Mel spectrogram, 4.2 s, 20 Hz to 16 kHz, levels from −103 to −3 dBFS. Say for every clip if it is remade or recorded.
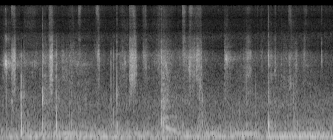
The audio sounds recorded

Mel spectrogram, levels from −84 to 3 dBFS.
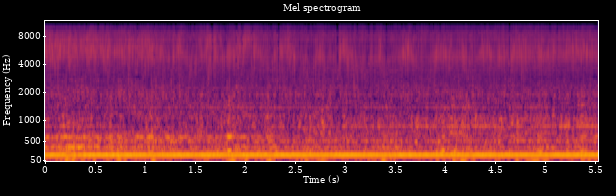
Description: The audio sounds remade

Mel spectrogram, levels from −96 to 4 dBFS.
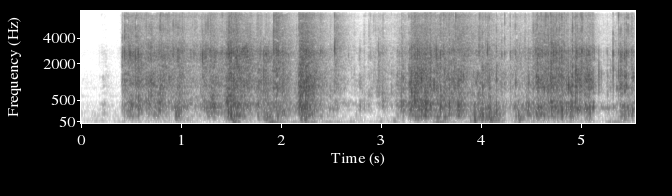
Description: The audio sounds recorded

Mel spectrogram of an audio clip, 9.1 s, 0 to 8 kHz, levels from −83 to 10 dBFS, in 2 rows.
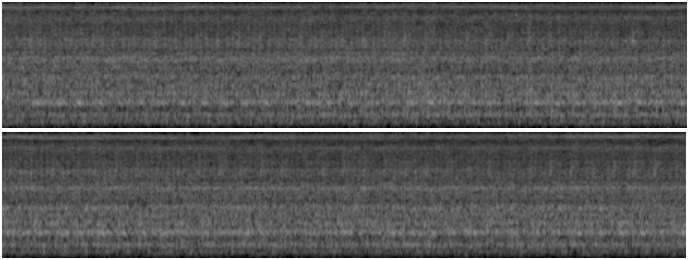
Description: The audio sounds recorded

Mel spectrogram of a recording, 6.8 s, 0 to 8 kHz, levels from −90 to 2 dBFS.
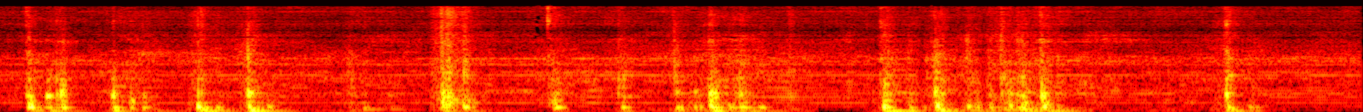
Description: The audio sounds remade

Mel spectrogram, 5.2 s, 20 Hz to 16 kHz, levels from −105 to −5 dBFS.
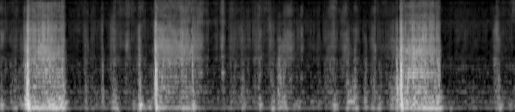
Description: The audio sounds remade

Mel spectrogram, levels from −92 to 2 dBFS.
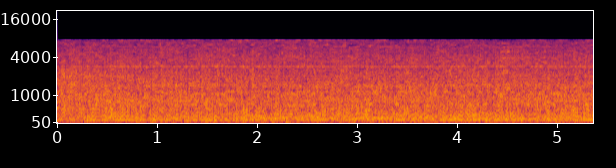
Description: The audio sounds remade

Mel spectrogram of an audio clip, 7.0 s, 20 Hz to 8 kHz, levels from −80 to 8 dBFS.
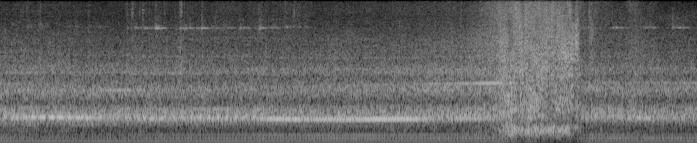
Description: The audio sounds recorded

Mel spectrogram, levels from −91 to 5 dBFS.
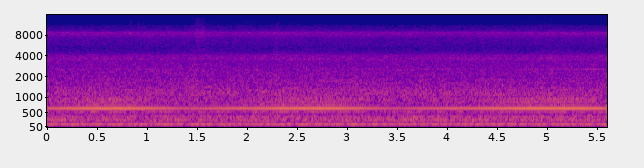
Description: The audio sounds recorded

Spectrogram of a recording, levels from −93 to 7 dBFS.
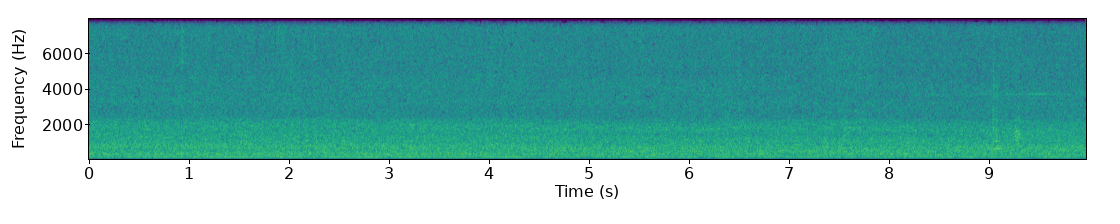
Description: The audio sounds recorded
